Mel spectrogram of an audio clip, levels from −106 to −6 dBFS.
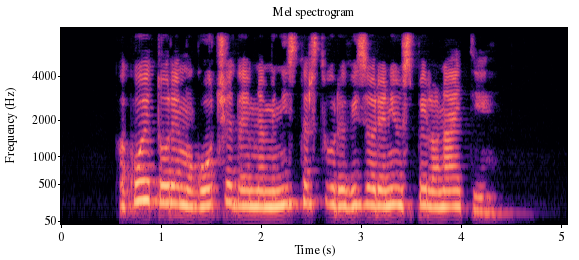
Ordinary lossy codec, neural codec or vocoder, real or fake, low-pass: none; vocoder, 44.1 kHz, 128 mel bands every 512 samples, BigVGAN v2; fake; 7.2 kHz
